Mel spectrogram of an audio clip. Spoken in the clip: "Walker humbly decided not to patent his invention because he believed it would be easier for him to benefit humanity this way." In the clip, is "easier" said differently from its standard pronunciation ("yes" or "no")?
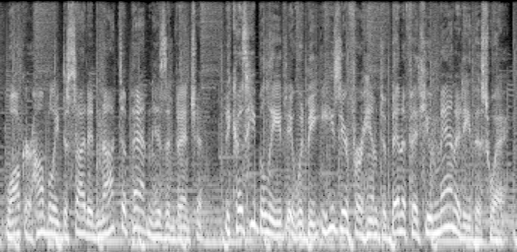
no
